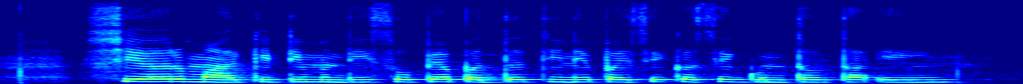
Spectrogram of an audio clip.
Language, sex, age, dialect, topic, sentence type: Marathi, female, 18-24, Varhadi, banking, question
